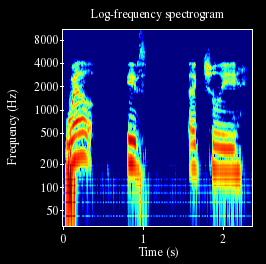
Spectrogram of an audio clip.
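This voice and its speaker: Higher-voiced Indonesian man, modest and polite. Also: takes it slowly, darkish tone, no room sound, low-quality recording. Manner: polite, modest, searching for words. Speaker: guest participant. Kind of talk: casual chat in learner's English.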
